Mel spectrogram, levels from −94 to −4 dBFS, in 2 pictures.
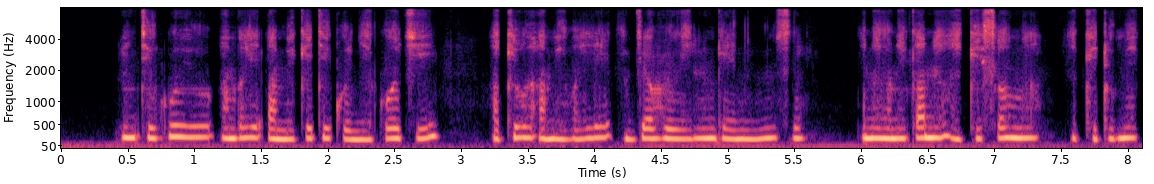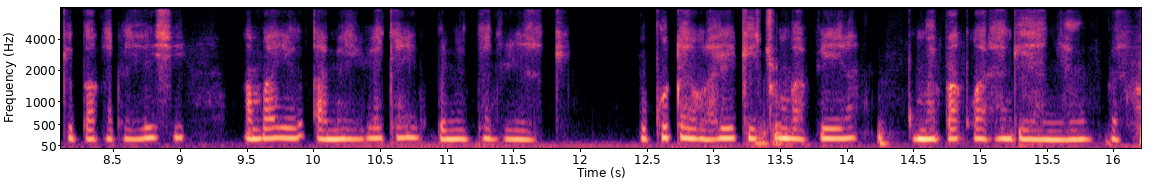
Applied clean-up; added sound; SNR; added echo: neural diffusion model UNIVERSE++.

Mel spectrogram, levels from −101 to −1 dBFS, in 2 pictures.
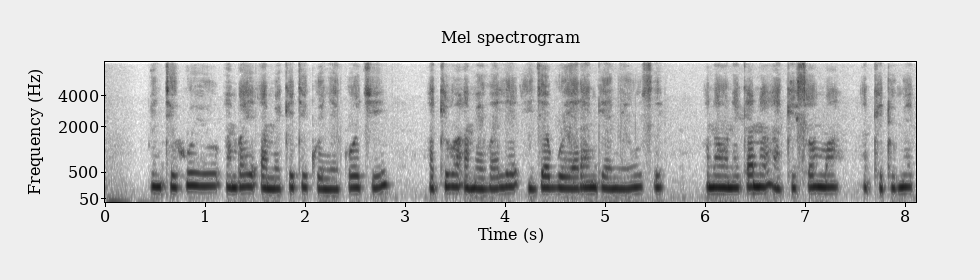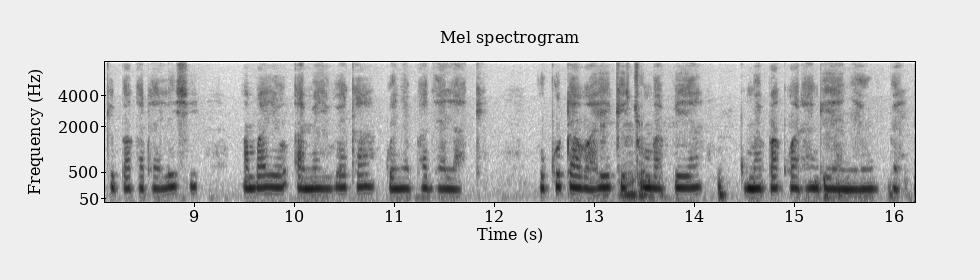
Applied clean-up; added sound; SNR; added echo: none; none; none; none.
